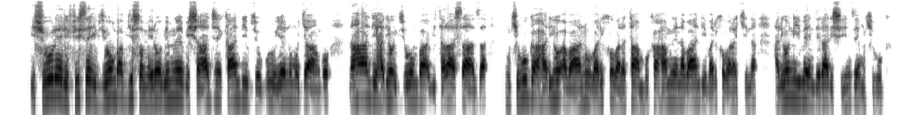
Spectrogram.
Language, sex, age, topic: Rundi, male, 25-35, education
